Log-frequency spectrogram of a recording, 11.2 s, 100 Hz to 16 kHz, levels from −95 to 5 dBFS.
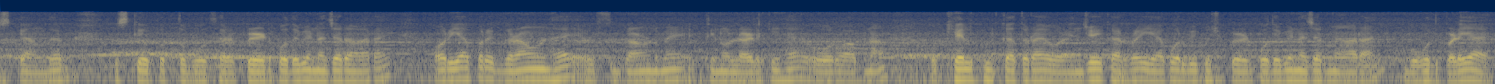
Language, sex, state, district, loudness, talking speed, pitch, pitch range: Hindi, male, Bihar, Sitamarhi, -26 LUFS, 280 wpm, 115 Hz, 105-125 Hz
